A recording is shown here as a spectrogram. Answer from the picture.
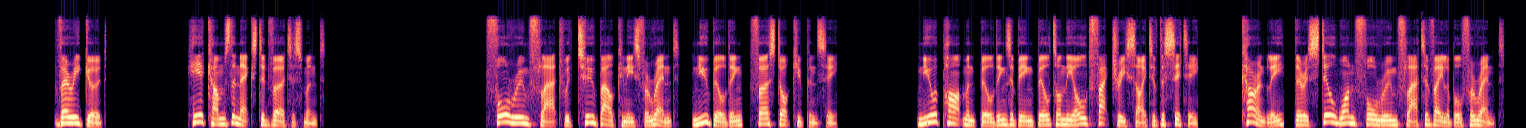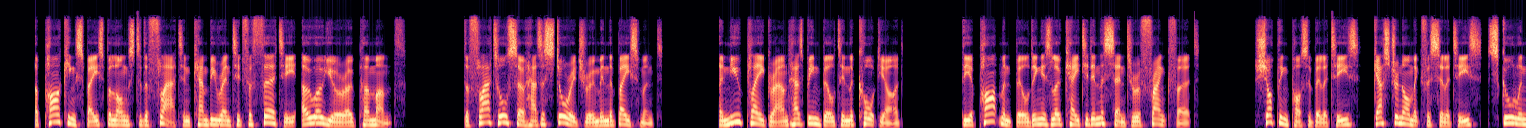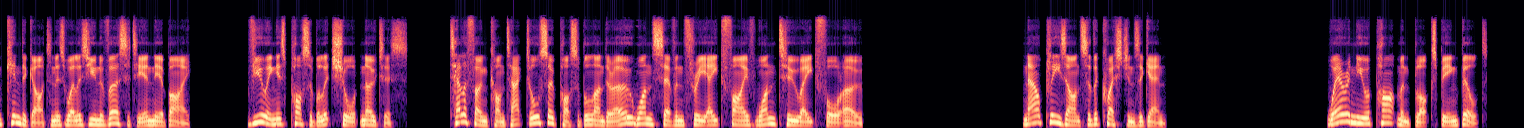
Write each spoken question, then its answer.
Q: Where are new apartment blocks being built?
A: Answer. The apartment buildings are being built on the old factory site in the city.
